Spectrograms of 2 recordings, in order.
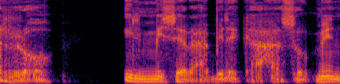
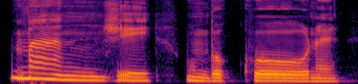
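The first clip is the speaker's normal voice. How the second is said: higher, very slow coaxing; coaxing housekeeper; 6 semitones higher, 3 dB louder, much slower than usual. A narrator's reading. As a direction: draw the words out to tempt him to eat. Serva esorta il padrone a mangiare. (serva che esorta, lenta e più acuta)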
